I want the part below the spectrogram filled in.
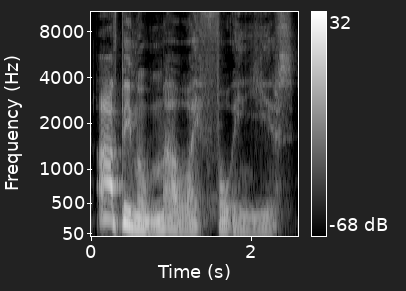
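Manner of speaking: slow, badly faked Scottish accent. Podcaster reading Craig's letter to annoy Scottish people, bad Scottish accent. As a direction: put on a deliberately poor, drawn-out Scottish accent. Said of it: "I've got to do this in Scottish accent".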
